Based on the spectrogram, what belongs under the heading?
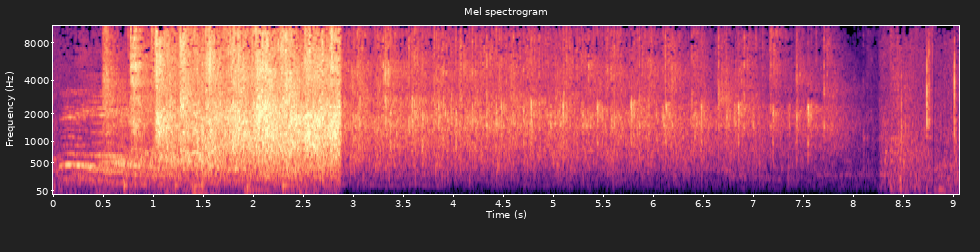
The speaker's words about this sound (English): Oh, that was brilliant. That was absolutely brilliant. I think, yeah, let's give them another round of applause, everyone.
